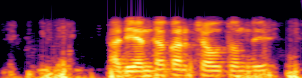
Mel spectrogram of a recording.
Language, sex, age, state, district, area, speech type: Telugu, male, 18-30, Telangana, Medak, rural, conversation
